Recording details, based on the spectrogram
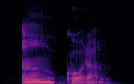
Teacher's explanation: A antepenúltima sílaba dessa palavra é mais forte. É justamente a nossa sílaba tônica.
